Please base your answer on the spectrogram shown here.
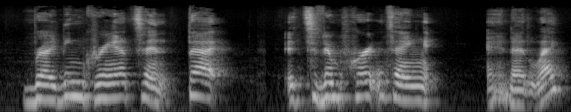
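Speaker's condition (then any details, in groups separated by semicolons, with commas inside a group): Friedreich's ataxia; slurred speech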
